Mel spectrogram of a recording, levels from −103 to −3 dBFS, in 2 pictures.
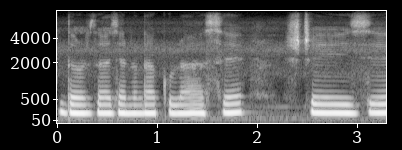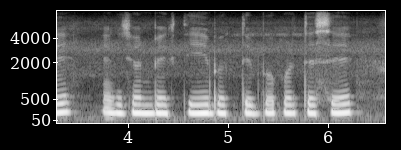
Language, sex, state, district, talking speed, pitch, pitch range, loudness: Bengali, female, Assam, Hailakandi, 75 wpm, 185 Hz, 180-190 Hz, -14 LUFS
